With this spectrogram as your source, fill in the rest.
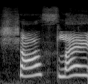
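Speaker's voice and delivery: high, gushing, put-on hype voice.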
